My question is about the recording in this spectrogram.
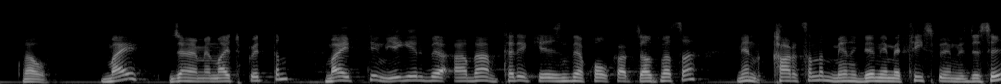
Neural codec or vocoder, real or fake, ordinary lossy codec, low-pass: codec, 16 kHz, 1 kbps, X-Codec, HuBERT features, trained on balanced general audio; fake; MP3, 64 kbps; 7.2 kHz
